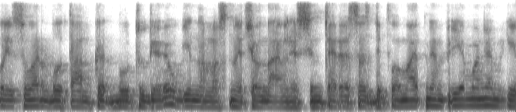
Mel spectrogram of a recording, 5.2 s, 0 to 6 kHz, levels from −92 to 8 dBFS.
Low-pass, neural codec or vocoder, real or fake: 5.4 kHz; codec, 44.1 kHz, 2.6 kbps, SNAC; fake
